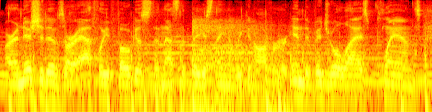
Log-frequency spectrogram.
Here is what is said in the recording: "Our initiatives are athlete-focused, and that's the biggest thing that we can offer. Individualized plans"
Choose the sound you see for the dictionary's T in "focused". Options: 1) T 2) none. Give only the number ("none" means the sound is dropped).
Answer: 1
